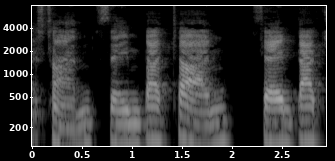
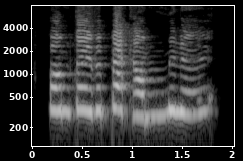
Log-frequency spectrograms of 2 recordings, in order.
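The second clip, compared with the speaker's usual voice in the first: put-on very high, loud English accent; 11 dB louder than usual. Showing how David Beckham sounds, high English accent, David Beckham. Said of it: "He's got quite a high voice, and he's English. And English people all sound like".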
